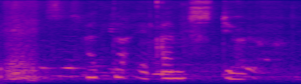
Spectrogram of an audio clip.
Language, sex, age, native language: Icelandic, female, 9, Icelandic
